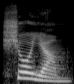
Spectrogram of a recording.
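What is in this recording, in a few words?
"сёям", Komi, female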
